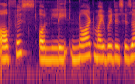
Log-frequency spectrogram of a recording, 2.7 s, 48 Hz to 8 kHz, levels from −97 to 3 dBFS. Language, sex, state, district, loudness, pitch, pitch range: English, female, Haryana, Jhajjar, -18 LUFS, 240 Hz, 225-260 Hz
